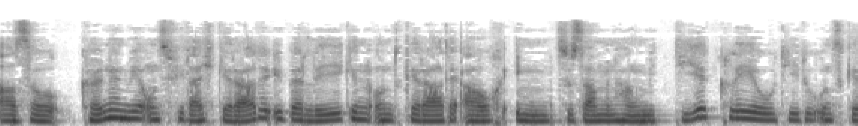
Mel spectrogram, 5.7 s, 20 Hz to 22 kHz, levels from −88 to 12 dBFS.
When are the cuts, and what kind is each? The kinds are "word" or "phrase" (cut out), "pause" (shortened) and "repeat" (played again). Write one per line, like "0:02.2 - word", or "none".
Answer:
none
